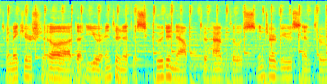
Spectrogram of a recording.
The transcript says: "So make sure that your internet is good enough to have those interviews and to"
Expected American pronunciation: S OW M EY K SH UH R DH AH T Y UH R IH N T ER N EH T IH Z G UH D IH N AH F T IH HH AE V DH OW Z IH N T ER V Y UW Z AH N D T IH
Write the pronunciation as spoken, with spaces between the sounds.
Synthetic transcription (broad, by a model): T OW M EY K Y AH R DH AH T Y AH R IH N T ER N EH T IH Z G UH D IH N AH P T IH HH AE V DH OW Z IH N T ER V Y UW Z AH N T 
